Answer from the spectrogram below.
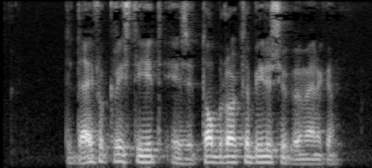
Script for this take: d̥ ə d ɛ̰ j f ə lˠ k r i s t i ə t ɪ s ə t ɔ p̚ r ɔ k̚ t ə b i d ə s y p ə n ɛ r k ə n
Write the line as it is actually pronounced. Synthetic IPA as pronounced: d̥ ə d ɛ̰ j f ə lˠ k r i s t i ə t ɪ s ə t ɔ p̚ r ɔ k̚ t ə b i d ə s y p ə m ɛ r k ə n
